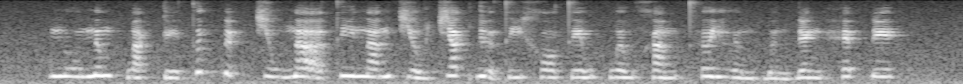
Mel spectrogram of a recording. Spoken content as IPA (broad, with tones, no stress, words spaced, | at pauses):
no̤˨˩ nə˧m hwa˨˩k̚ʔe̤˨˩ t̪ə˦˥t̚ɗə˨˩t̚t͡ɕə̤˨˩wna̰ː˧˨ t̪i˧na˨˦nt͡ɕə˧˩wt͡ɕa˦˥k̚ ɗɨ̰˧˨ə̯t̪i˨˦xɔ˧ t̪e˨˦whwə˧wxa˧m t̪ʰə˧jlə̤˨˩m ɓə̤˨˩nɗɛ˧ŋ hɛ˦˥p̚ɗe˦˥t̚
